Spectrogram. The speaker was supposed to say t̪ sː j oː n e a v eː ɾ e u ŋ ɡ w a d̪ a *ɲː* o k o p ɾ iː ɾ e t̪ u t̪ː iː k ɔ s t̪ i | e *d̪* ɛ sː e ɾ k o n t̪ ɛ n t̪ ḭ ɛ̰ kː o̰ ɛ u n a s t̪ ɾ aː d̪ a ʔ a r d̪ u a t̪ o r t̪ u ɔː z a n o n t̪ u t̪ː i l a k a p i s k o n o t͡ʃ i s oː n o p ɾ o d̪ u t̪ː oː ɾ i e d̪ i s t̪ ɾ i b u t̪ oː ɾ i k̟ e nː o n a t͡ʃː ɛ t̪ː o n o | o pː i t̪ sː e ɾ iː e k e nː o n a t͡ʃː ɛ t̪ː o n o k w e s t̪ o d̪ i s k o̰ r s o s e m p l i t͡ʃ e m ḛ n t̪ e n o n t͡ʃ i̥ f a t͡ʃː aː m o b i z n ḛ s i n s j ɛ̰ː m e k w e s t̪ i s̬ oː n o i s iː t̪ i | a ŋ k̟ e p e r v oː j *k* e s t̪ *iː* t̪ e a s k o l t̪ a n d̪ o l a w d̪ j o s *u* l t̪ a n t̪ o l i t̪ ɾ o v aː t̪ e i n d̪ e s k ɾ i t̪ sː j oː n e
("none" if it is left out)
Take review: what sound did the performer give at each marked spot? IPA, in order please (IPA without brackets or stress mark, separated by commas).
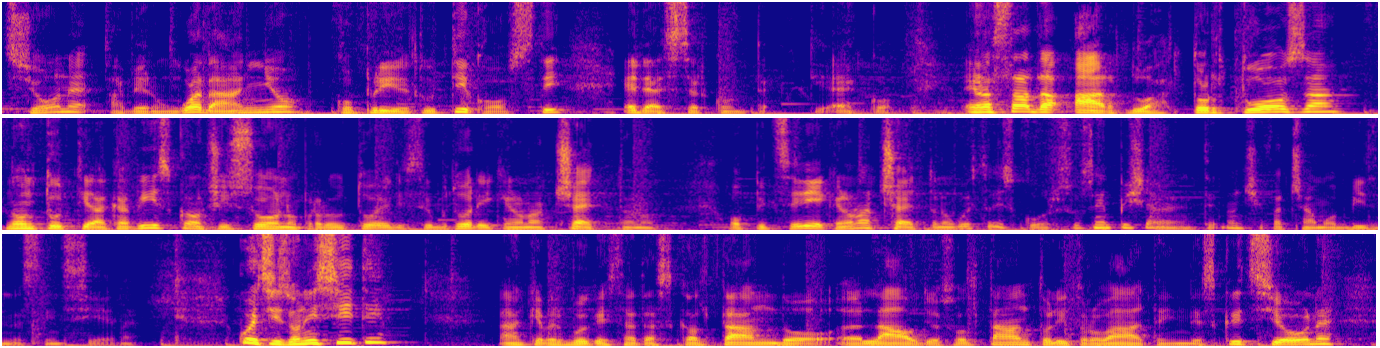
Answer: ɲː, d̪, k, aː, o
